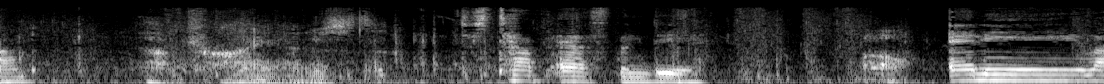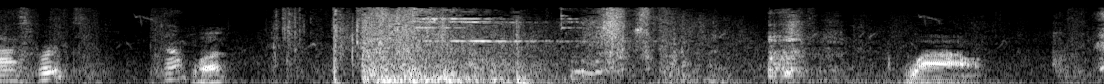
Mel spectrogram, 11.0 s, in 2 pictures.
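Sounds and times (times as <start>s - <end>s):
speech: 0.0s - 6.8s, 10.0s - 10.5s
rifle gunshot in a video game: 7.2s - 8.3s.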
